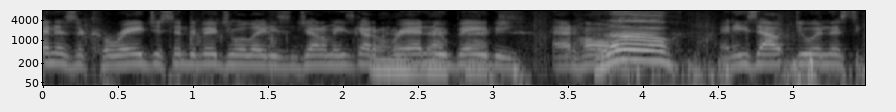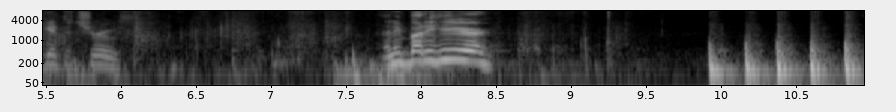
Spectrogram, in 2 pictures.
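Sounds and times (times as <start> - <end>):
speech: 0.0 - 6.2, 7.7 - 8.6
knocking on a door: 9.9 - 10.9.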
